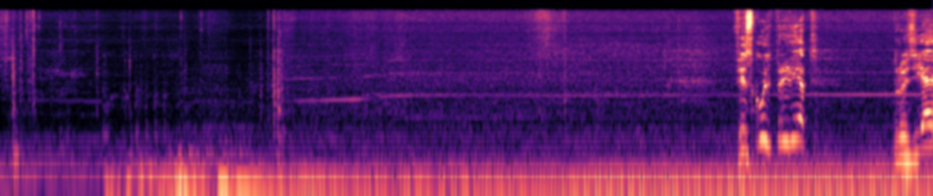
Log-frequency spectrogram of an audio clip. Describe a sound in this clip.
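A car engine starts and idles with a low steady hum.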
